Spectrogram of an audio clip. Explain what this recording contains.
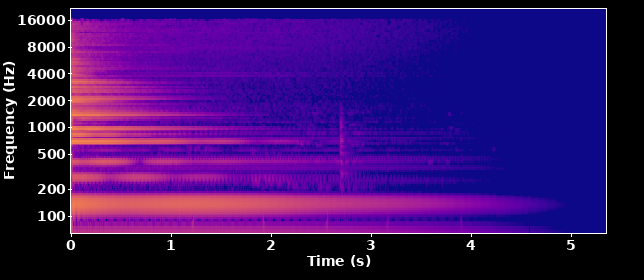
Sampling of my electro acoustic guitar Sherwood SH887 three octaves and five velocity levels
acoustic, guitar, multisample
